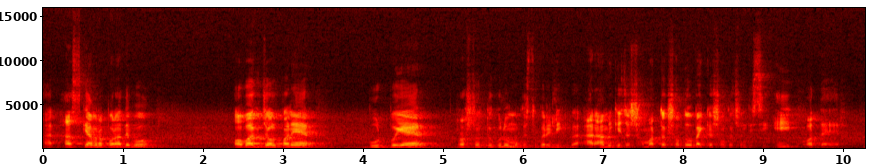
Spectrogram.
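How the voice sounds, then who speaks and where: A man's voice: on the high side, dull audio, slight background noise. Echoey Bangladeshi man dictating lessons. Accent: Bangladeshi Bengali. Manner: dictates word lists slowly, repeats items for students. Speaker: teacher. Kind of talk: recorded home-teaching lesson. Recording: echoey room with faint ambience.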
